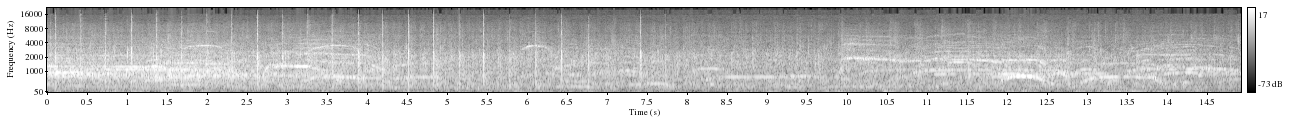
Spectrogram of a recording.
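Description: Delegates in a large assembly hall give a big round of applause with whoops and cheering for the 2019 presiding officers, loud and crowded, with voices shouting over clapping that swells again toward the end.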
